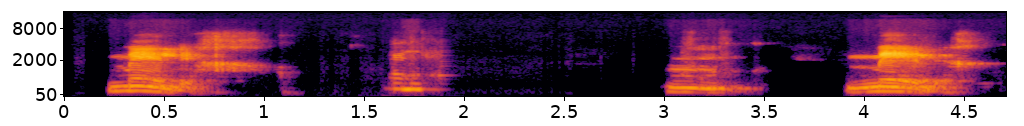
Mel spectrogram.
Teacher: El acento lo tengo que conservar en la penúltima sílaba, en melech, en la primera E.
